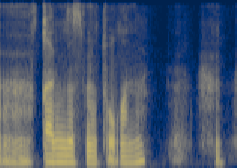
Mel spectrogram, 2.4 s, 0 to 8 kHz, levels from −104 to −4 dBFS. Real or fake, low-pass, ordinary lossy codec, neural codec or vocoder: real; 7.2 kHz; none; none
